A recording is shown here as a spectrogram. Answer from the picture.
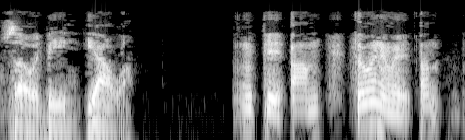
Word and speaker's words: Yahweh: or W in uh in Hebrew is pronounced like the English o so it' be yahwa okay um so anyway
